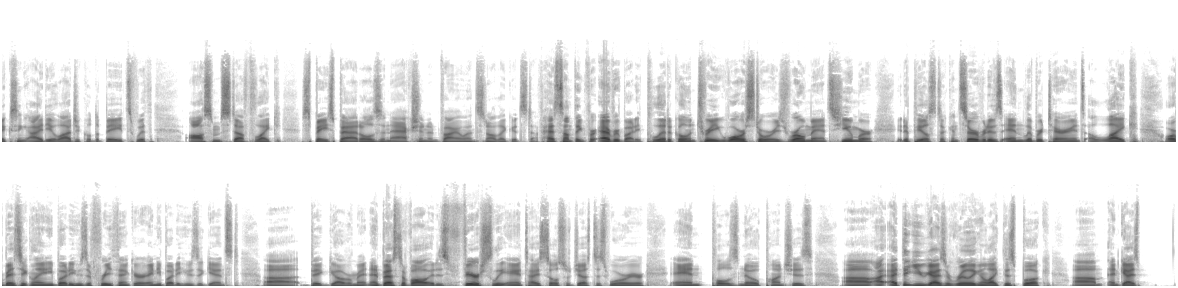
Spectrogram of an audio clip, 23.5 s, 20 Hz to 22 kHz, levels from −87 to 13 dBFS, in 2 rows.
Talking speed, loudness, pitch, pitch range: 200 wpm, -22 LUFS, 120 Hz, 110-135 Hz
